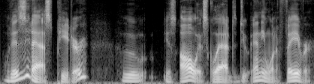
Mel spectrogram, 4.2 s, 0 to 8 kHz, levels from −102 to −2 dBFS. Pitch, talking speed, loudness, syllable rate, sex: 120 Hz, 215 wpm, -18 LUFS, 6.3 syllables/s, male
